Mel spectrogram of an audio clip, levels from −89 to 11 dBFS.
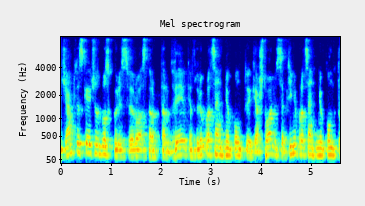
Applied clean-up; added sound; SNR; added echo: none; none; none; none.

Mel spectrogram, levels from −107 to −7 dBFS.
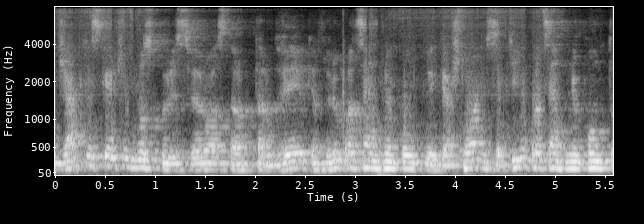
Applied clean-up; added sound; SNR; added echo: neural separator model SepFormer DNS4.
